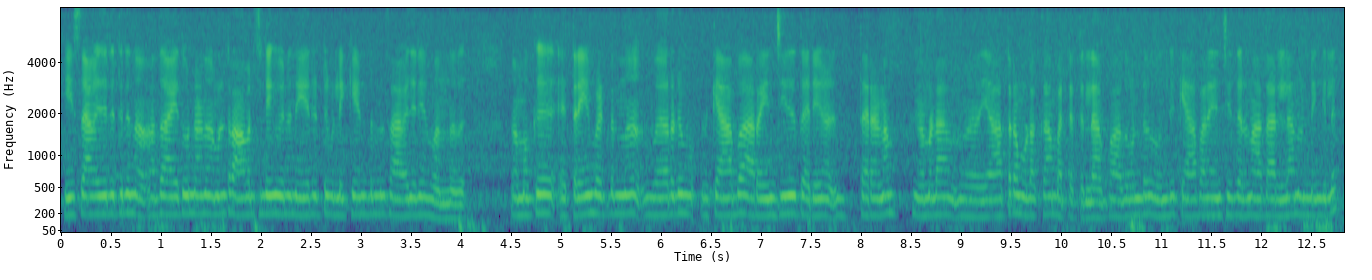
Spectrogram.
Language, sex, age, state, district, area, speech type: Malayalam, female, 30-45, Kerala, Kollam, urban, spontaneous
